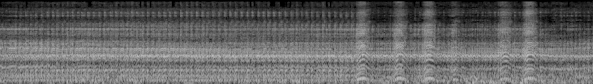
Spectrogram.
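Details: HPI Savage XL twin nitro truck with Twinzilla kit: high buzzing nitro whine surging and dipping in uneven pulses as the two motors fight; motor 2 out of sync, unmatched RPMs, before throttle linkage setting and tuning.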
